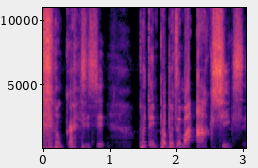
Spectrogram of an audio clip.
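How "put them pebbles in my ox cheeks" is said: high, loud rapper imitation; mock UK rapper. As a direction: mimic his bars, pitched up and loud. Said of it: "What he said".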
